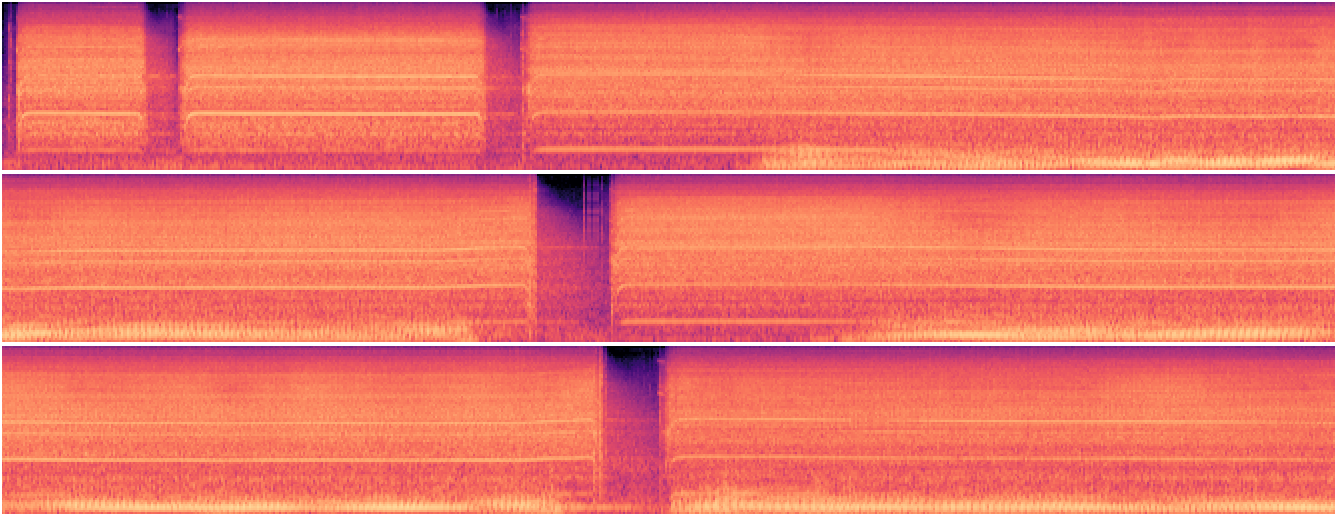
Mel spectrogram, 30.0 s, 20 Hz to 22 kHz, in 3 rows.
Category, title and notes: Sound effects > Other mechanisms, engines, machines
Carpenter using a drill while working -002
Carpenter using a drill while working ,is perfect for cinematic uses,video games.Effects recorded from the field.
creating, workshop, tools, workerhome, fixing, labor, tradeconstruction, improvement, professional, woodworking, craftsman, drillingwood, construction, skilled, buildingcarpentry, drill, power, manual, carpenter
